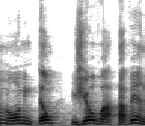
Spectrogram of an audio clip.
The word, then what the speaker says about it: Jeová: Daí surgiu a pronúncia Jeová, que na nossa língua nós falamos Jeová.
